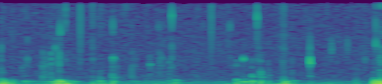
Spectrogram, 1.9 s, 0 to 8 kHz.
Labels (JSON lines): {"label": "geophony, waves", "recorder": "SoundTrap 300"}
